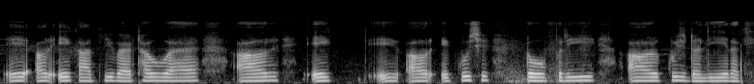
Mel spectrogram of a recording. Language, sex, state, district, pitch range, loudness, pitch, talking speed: Hindi, male, Goa, North and South Goa, 160-175 Hz, -19 LUFS, 170 Hz, 125 wpm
